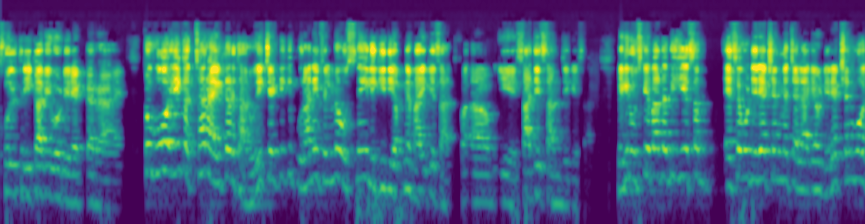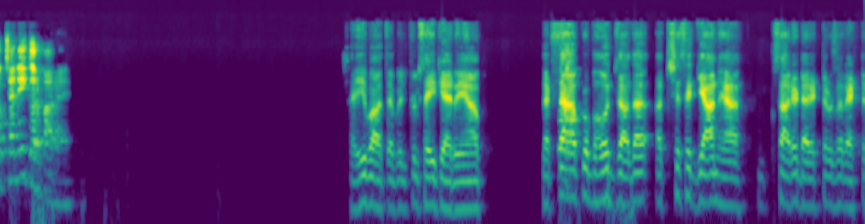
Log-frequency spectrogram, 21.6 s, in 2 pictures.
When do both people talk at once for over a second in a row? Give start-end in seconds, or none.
none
